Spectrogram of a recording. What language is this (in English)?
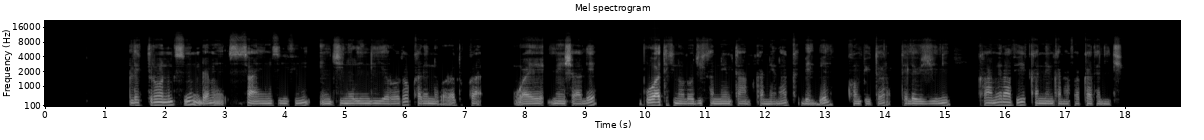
Oromo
